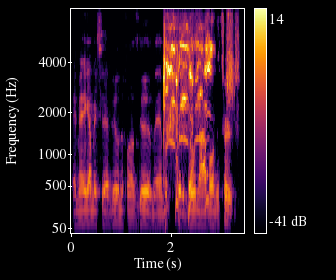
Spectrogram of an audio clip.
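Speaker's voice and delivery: ordinary delivery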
